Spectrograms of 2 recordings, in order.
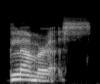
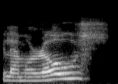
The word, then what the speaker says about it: glamorous: especially there is rest glamorous okay so it's not glamor Rose nope it's glamorous glamorous simple three syllables glamorous glamorous a TV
